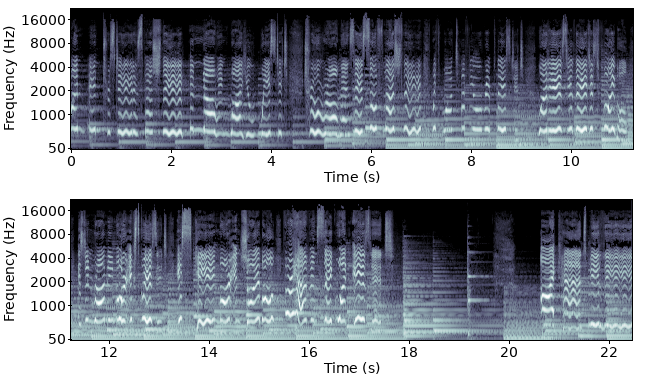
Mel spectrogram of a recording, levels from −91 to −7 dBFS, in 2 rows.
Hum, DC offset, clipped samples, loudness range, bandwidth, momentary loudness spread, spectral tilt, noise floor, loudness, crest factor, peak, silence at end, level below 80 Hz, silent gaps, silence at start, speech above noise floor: none; under 0.1%; under 0.1%; 7 LU; 18 kHz; 14 LU; -4.5 dB/octave; -39 dBFS; -17 LUFS; 16 dB; 0 dBFS; 0 s; -34 dBFS; none; 0 s; 22 dB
